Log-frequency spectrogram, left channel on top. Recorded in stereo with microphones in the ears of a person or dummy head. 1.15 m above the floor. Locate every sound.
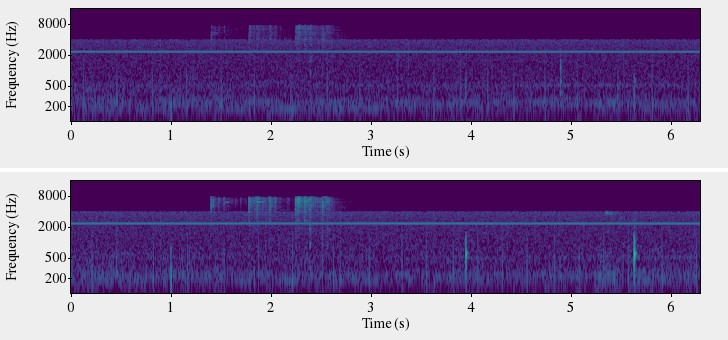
1.4 s a dropped coin: 55° right (ahead or behind), 1.5 m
